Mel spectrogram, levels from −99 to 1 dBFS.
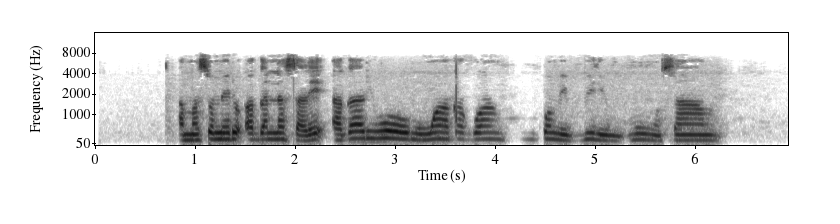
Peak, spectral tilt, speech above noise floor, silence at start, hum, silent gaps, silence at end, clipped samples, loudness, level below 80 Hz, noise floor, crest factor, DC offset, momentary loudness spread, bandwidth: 0 dBFS; -3.5 dB/octave; 57 dB; 0.85 s; none; none; 0.7 s; under 0.1%; -15 LUFS; -58 dBFS; -71 dBFS; 16 dB; under 0.1%; 10 LU; 8 kHz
